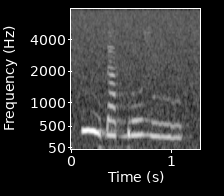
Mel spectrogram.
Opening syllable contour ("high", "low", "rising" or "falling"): falling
